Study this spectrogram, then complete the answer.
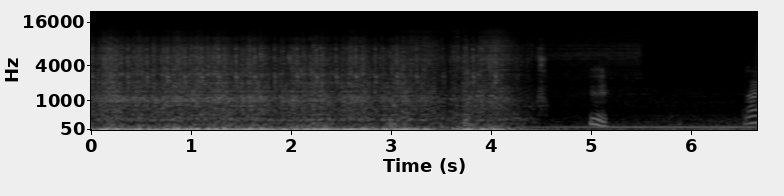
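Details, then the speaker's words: Old sterndrive boat, first start attempt: a long crank with ragged firing that catches for a moment and then dies back. It wants to run but won't stay lit after the throttle was pumped; the owner suspects flooding. "well it wants to run a couple more pumps did I give too much [Music] gas probably flooded it"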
